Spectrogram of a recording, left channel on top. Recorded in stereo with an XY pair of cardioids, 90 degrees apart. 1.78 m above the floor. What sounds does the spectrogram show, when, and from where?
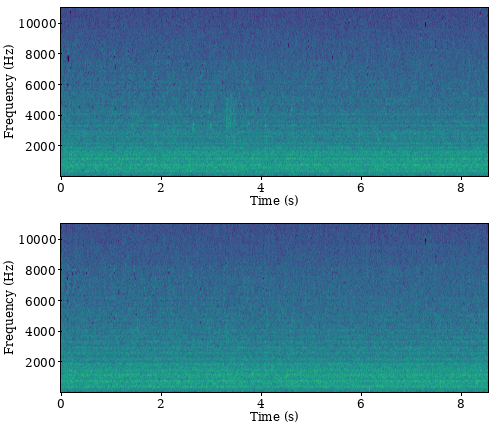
0.0 s running water: 30° right, 1.4 m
